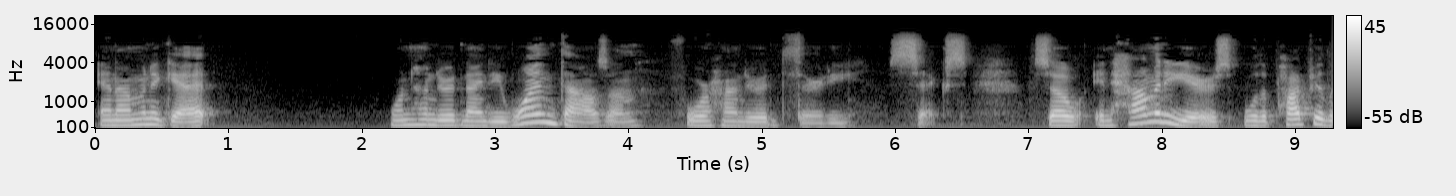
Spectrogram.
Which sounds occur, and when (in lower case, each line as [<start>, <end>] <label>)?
[0.00, 0.90] female speech
[0.00, 9.25] background noise
[2.17, 4.15] female speech
[4.34, 5.69] female speech
[5.94, 6.52] female speech
[6.57, 6.96] breathing
[7.02, 9.25] female speech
